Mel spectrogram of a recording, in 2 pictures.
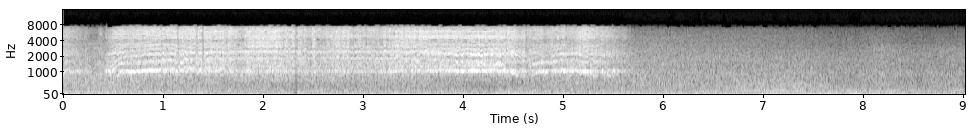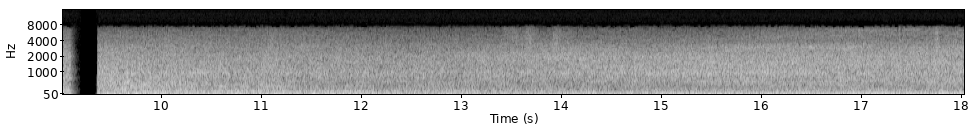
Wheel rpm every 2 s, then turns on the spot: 80, 160, 100, 0, 0, 0, 0, 0, 0.
none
